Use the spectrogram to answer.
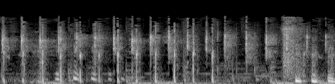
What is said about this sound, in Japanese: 素晴らしい。すごい、あの、拍手が響いてるんですけど。ありがとうございます。ありがとうございます。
